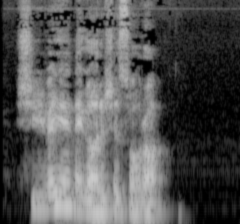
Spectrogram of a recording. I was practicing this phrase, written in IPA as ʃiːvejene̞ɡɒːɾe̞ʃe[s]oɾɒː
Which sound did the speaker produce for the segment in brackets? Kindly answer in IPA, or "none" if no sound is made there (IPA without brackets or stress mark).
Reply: s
